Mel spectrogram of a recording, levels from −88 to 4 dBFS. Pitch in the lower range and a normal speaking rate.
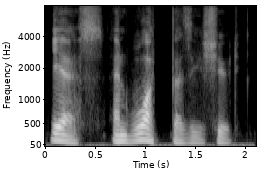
Yes: low, 115 Hz; average, 170 wpm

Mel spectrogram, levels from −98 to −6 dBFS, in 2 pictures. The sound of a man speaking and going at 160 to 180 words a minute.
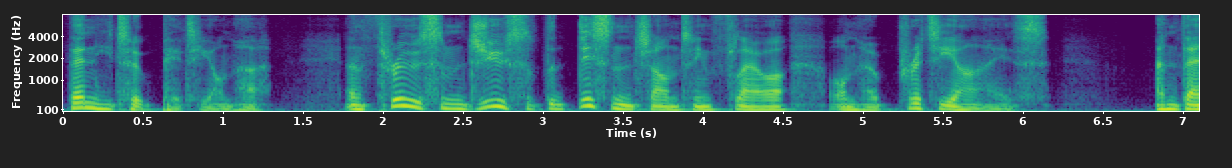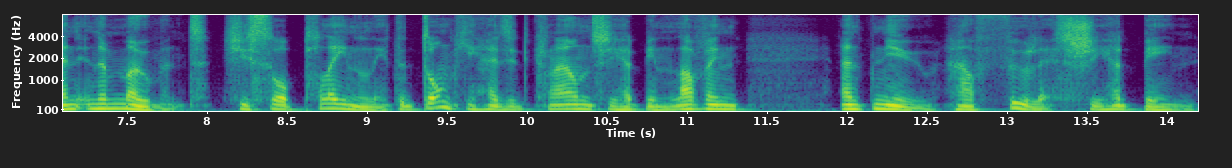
Yes: male; average, 175 wpm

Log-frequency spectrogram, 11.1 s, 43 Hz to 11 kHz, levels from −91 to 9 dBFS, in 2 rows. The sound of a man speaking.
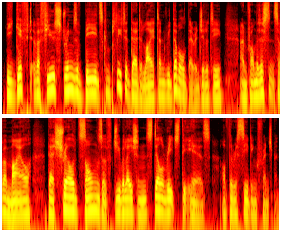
Yes: male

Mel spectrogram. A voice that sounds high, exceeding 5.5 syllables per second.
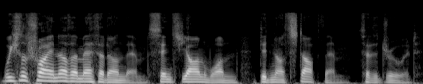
No: low, 110 Hz; 5.8 syllables/s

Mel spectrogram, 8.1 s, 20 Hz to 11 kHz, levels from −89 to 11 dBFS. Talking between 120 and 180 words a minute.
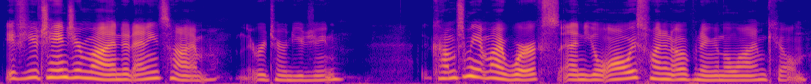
No: average, 190 wpm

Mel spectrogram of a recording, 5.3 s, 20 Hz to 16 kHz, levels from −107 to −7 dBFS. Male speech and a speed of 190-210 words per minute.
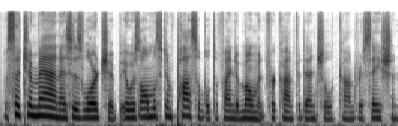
No: female; fast, 205 wpm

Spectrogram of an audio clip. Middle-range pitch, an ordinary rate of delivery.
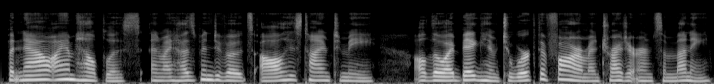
No: medium, 180 Hz; fast, 235 wpm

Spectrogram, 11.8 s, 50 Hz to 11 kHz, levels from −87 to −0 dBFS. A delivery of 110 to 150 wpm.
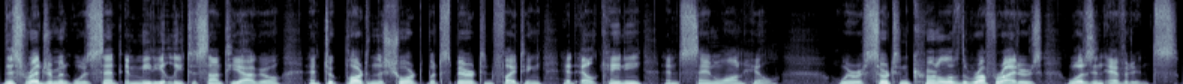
No: average, 165 wpm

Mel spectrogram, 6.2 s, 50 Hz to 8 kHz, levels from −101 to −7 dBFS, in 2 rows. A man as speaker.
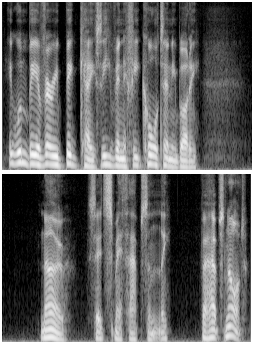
Yes: male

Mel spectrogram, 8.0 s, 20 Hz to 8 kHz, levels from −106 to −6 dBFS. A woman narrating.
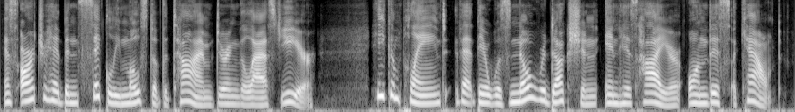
Yes: female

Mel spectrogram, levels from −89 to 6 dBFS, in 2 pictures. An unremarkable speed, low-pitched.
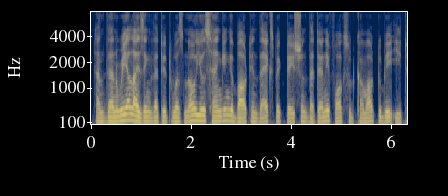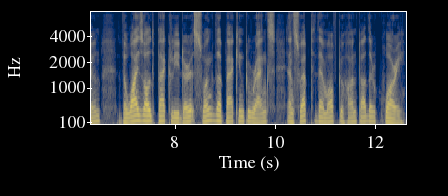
Yes: average, 190 wpm; low, 125 Hz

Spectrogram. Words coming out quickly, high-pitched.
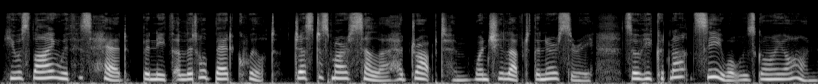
Yes: fast, 225 wpm; high, 240 Hz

